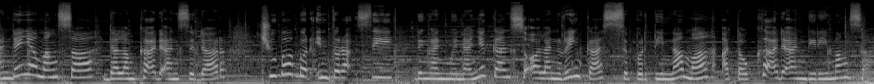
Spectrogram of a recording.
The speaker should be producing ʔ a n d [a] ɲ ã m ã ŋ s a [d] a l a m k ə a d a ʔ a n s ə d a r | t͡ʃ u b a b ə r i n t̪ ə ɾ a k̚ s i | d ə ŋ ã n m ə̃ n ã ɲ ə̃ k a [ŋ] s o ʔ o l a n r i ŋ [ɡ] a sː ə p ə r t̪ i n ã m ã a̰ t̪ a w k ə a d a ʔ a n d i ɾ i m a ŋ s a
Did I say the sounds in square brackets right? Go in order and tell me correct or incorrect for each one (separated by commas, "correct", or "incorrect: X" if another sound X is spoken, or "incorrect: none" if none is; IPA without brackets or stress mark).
correct, correct, incorrect: n, incorrect: k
